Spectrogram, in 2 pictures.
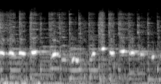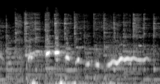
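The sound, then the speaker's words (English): Someone whistles a lilting melody, the pitch sliding and wavering between notes for several seconds, with faint background noise and a couple of soft knocks underneath. “It's impossible not to whistle.”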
